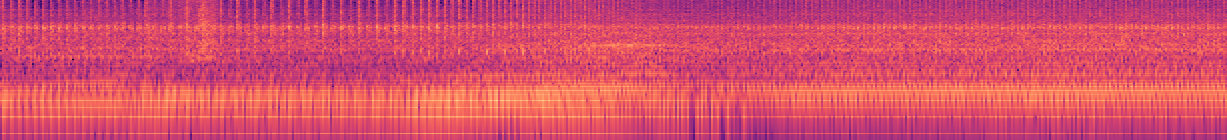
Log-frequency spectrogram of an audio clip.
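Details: WEN inverter generator, which was surging before, after cleaning the main fuel jet and carburetor and fitting a high-altitude kit; started on choke: it picks up speed briefly, then holds a steady, even drone with no hunting; normal running.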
